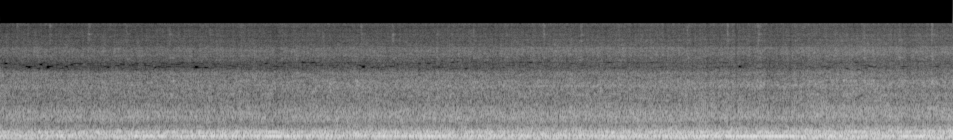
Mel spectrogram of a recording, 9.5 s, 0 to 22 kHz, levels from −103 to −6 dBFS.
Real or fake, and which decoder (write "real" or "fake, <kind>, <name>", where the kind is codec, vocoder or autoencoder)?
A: real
